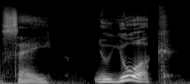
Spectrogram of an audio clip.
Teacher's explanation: When you drop the R's in New York, it's a mark of lower class English.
